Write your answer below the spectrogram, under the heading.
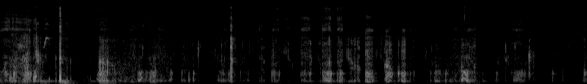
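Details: Peanut butter flavored Trader Joe's dog treats being crunched by Mimosa, a French bulldog, in a small room; steady irregular crunching bites with brief pauses.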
